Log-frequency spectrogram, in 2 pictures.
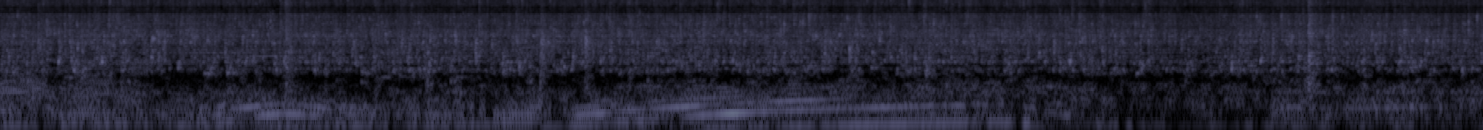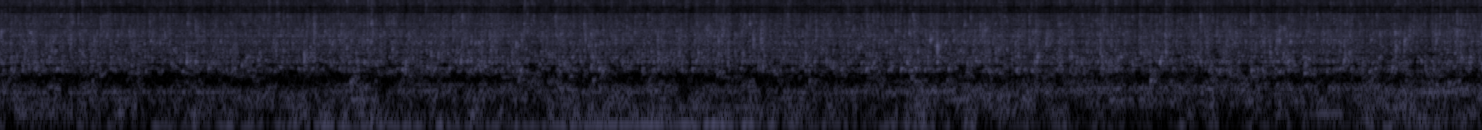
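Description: Water running steadily down a grooved stone water wall and splashing into a small pond. A low droning hum rises in pitch a few times during the first ten seconds.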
